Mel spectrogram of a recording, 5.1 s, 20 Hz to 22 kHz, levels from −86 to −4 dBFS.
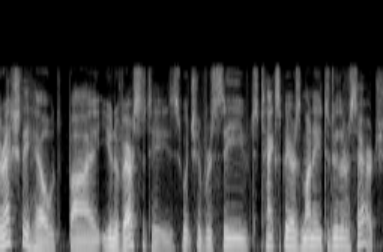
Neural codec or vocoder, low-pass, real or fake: none; 7.2 kHz; real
